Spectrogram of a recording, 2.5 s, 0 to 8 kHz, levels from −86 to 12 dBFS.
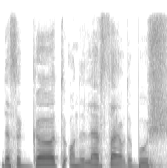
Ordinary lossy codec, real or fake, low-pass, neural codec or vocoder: AAC, 32 kbps; real; 7.2 kHz; none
